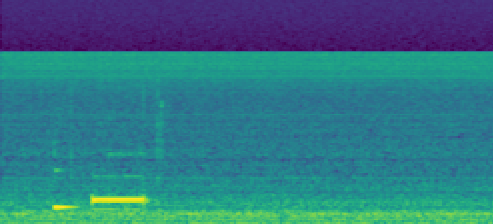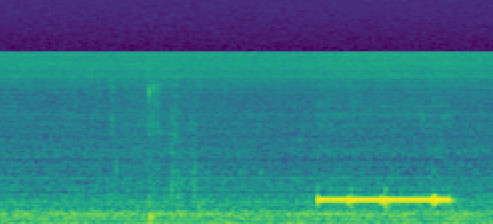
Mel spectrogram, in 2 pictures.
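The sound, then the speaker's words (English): A call from a Windows Mobile phone to the caller's own mobile number connecting: a brief beep, then a steady ringback tone that stops, a long quiet stretch of low hum, and the ring tone sounding again near the end. Moderate level, no voices. “So now if I call myself again, let me just go ahead and call mobile.”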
